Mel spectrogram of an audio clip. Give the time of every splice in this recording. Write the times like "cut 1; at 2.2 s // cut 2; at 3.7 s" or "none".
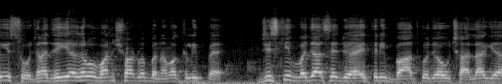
none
